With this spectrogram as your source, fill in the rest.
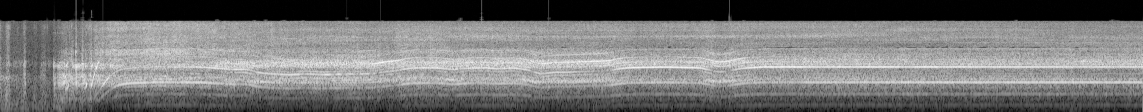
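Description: A chainsaw engine runs loudly and steadily, its pitch dipping as it cuts into a tree trunk.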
